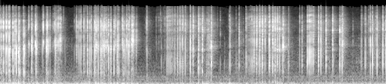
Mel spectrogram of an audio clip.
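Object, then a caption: Rubber flip-flop sandal with studs. Long pink acrylic nails scratch and tap a hand-held blue rubber/plastic flip-flop sandal with gold studs and a solid, flexible sole. The result is a dense run of crisp, bright scratching bursts and quick taps, almost entirely in the high frequencies, with brief pauses between flurries.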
